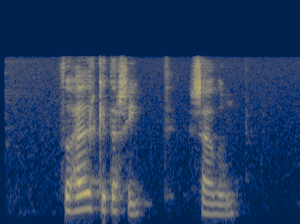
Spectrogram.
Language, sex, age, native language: Icelandic, female, 20-29, Icelandic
